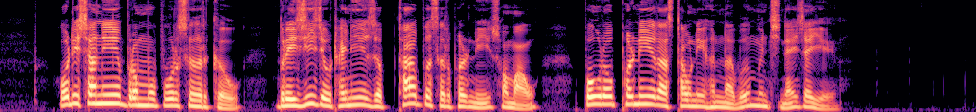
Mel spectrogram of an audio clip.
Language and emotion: Bodo, neutral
